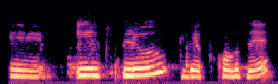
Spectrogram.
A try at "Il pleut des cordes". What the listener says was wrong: Il pleut des cordes. Des cordes, no prononciamos las últimas dos letras. Il pleut des cordes.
